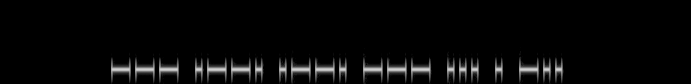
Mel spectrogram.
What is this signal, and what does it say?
Morse code, heard as a keyed tone, about 20 wpm, 700 Hz. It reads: OPPOSED
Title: 7 Letter Words - First 3 Letters Given - 20wpm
